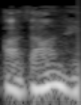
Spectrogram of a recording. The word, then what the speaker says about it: آذان: آذان ہے یا اذان، بعض لوگ آذان کہتے ہیں، یہ غلط تلفظ ہے۔ آذان جمع ہے اذن کی، اور اذن کے معنی ہے کان۔ درست تلفظ آذان ہے۔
